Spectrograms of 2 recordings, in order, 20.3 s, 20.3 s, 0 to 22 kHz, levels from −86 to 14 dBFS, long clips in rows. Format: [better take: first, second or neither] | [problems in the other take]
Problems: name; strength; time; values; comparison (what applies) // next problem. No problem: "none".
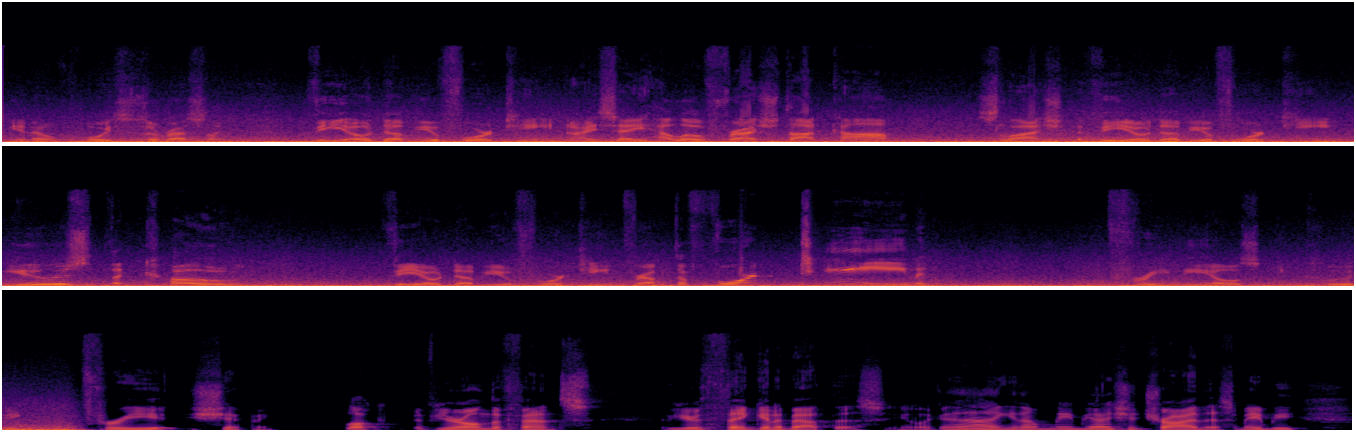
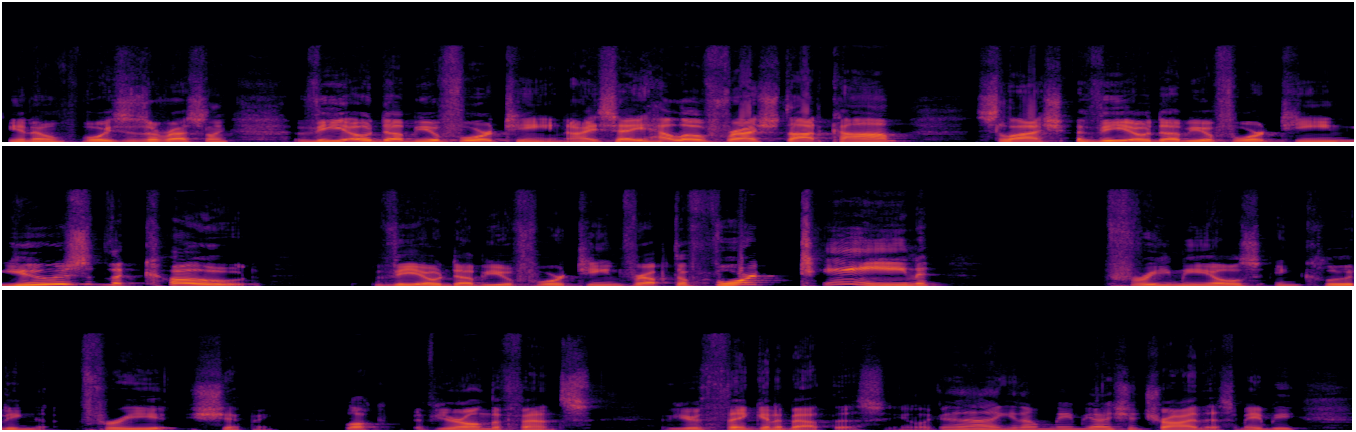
second | low rumble; loud; until 14 s; 8 dB below the speech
